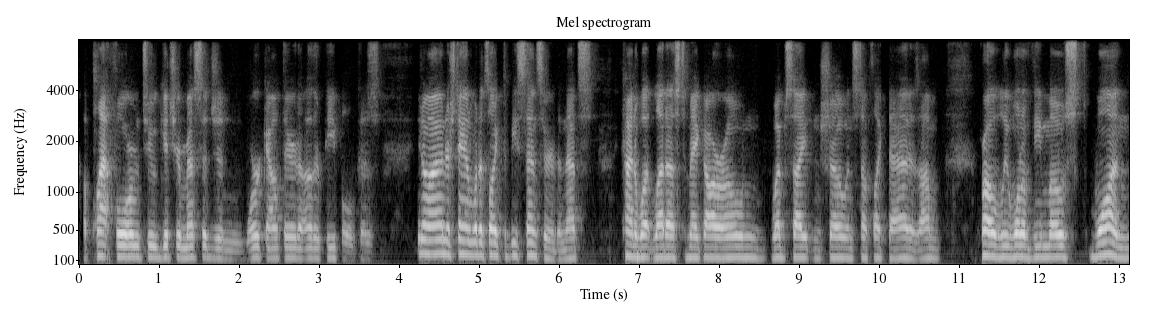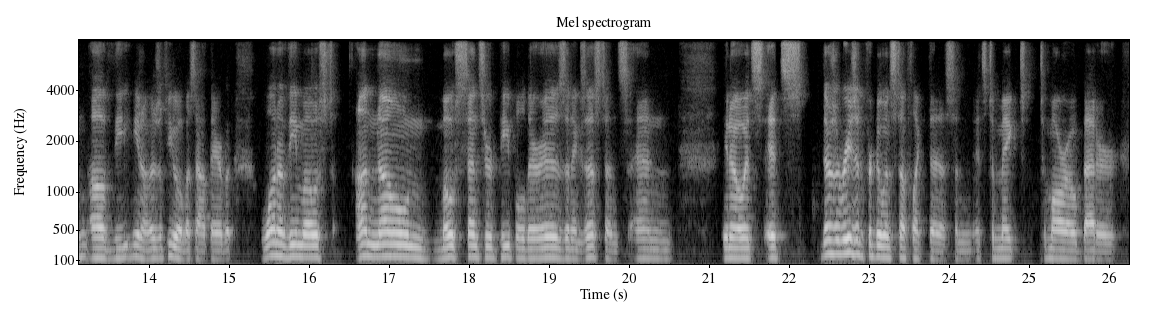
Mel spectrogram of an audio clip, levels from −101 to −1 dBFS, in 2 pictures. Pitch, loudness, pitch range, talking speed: 140 Hz, -25 LUFS, 130-150 Hz, 215 wpm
